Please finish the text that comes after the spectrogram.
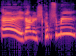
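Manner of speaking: put-on very high-pitched New York accent. Describing a news reporter character at the theater, imitating her with a New York accent. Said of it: "they gave that lady a New York accent".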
